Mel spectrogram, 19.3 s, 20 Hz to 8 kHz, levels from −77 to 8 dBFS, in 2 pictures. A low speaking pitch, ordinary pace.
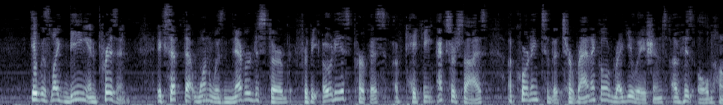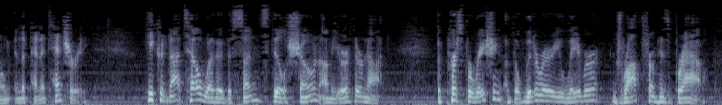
Yes: low, 125 Hz; average, 170 wpm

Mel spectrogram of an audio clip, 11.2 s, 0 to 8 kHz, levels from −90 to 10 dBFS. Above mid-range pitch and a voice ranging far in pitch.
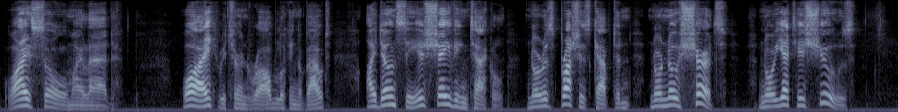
No: medium, 150 Hz; wide, 8.6 semitones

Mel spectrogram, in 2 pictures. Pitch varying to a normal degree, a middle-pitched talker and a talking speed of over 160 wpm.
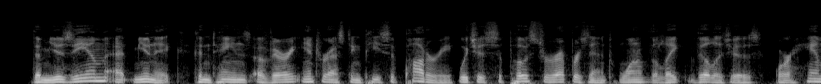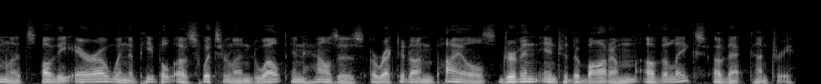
No: average, 3.1 semitones; low, 105 Hz; average, 170 wpm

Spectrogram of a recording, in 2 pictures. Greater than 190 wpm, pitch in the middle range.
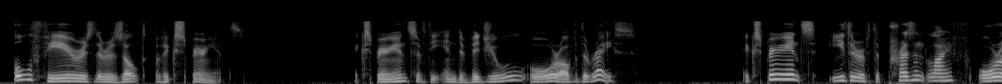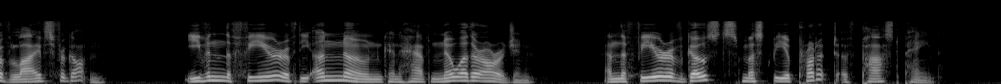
No: average, 145 wpm; medium, 145 Hz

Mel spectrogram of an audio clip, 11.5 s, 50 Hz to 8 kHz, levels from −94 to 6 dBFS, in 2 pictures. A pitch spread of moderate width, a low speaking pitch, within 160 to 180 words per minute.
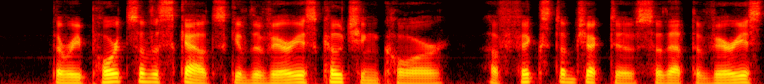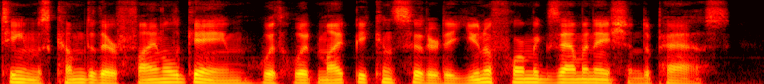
Yes: average, 4.2 semitones; low, 105 Hz; average, 175 wpm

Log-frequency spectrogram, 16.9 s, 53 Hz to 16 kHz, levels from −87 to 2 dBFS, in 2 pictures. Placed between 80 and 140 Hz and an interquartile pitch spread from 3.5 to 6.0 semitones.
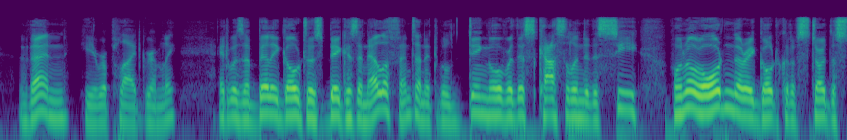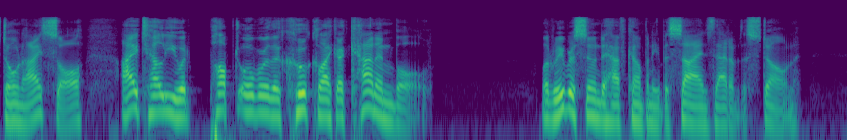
Yes: low, 135 Hz; average, 4.8 semitones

